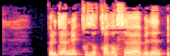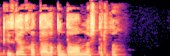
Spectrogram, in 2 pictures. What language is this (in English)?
Uyghur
